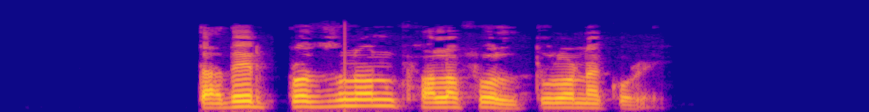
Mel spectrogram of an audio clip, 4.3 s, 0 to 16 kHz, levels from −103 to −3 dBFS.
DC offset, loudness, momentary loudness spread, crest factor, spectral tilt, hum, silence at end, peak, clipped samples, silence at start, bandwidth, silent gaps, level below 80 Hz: under 0.1%; -16 LUFS; 7 LU; 18 dB; -8 dB/octave; none; 1.1 s; -2 dBFS; under 0.1%; 1 s; 7 kHz; none; -62 dBFS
